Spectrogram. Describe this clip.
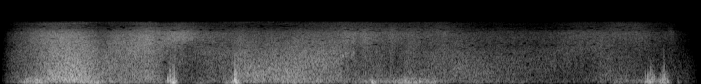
Viento helado
Audio, Clase, Tarea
